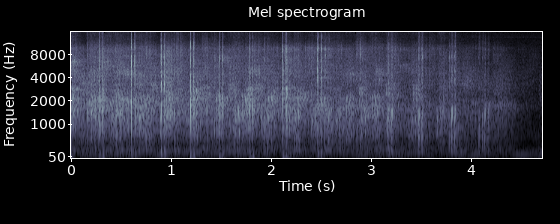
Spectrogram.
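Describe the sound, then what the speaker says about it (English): A meeting audience at a credit union annual general meeting claps for a presenter, a loud burst of distinct, fairly sparse hand claps close by that thins out and fades away at the end. "Let's give him another round of applause"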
